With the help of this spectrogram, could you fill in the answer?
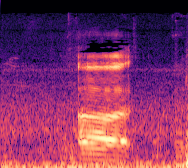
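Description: A steady low rumble of many cars moving past fills the background, with a brief tonal whine or horn-like sound rising over it for a moment.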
